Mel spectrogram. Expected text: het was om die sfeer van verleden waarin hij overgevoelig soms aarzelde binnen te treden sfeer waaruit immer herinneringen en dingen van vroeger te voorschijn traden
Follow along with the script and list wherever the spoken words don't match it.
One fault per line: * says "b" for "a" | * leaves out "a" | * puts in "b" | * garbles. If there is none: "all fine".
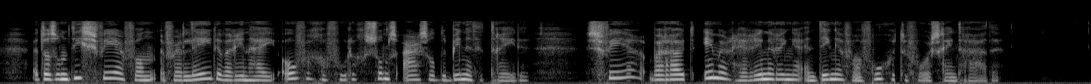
all fine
